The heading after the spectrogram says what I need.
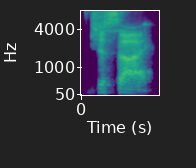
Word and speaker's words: Jasai: so just how you how do you say your your first name i'm hoping i got it right uh josiah uh okay i might have said it a little bit wrong but at least you said it right so how did you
